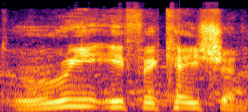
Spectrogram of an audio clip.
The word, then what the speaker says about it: reification: Reification. Reification. Yeah, it's one word, but I've just broken it down. 4 syllables.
